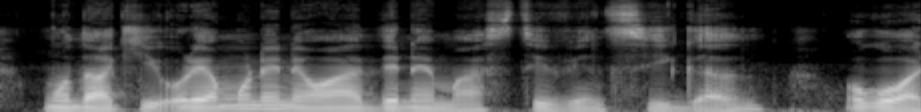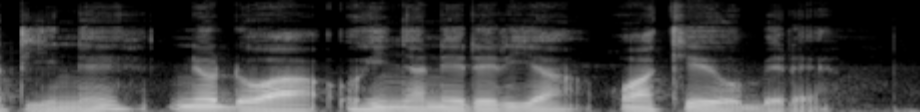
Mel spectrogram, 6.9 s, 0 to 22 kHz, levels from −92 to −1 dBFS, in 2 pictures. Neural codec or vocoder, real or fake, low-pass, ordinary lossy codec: none; real; none; none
